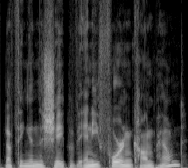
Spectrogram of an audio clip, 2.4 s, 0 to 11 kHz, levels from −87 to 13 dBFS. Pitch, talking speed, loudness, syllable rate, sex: 125 Hz, 205 wpm, -17 LUFS, 6.0 syllables/s, male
